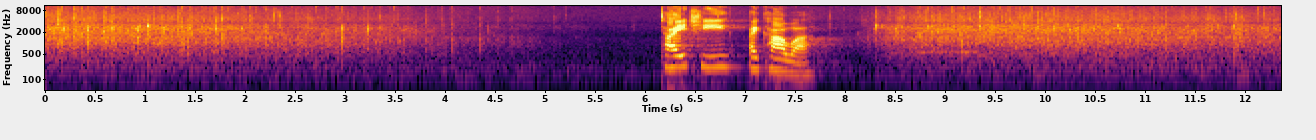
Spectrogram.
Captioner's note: applause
